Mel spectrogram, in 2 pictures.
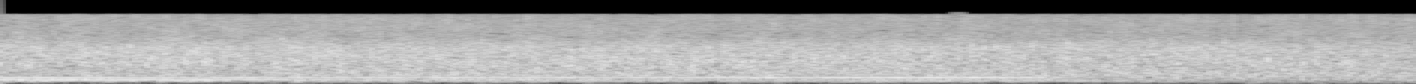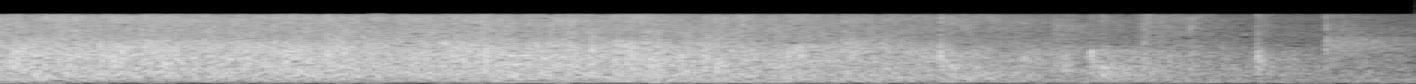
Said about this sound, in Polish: Myślę, że tu brawa się należy.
